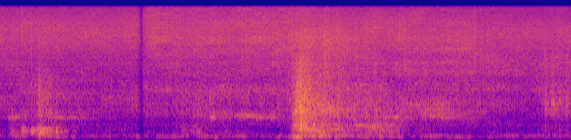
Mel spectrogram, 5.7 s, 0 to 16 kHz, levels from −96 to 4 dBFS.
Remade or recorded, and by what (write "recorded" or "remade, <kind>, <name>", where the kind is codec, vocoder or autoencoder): remade, codec, SNAC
